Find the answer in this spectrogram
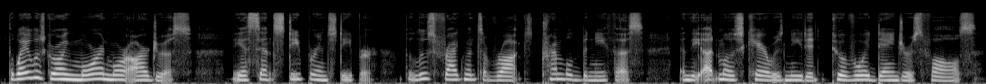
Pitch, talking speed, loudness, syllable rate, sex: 215 Hz, 190 wpm, -19 LUFS, 5.4 syllables/s, female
